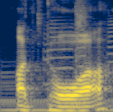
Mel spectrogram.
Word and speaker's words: ADOR: Lalu ada yang namanya Adore, bacanya Adore, ya Adore, tak bilangnya Adore ya biar mudah.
